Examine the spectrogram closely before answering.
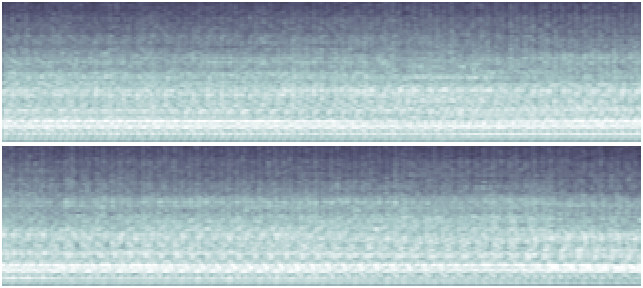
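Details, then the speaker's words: Cummins diesel in a long-bed truck just after its first start, shutoff solenoid not hooked up and idle not yet adjusted: steady, even idle clatter with no misses, knocks or roughness; normal idle. "it sounds sounds like the old Kubota I had here on the channel for a while without the turbo on it fired up sounded good"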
